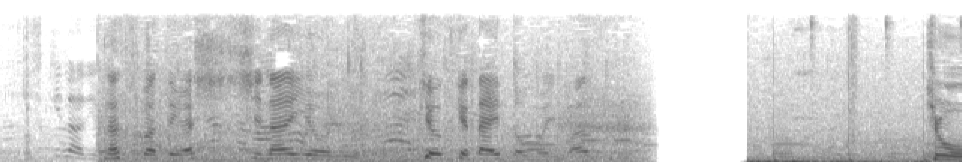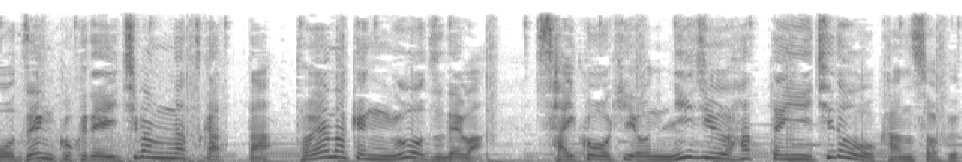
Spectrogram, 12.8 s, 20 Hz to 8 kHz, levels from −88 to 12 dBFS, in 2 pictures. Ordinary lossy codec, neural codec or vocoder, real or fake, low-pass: MP3, 64 kbps; none; real; 7.2 kHz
